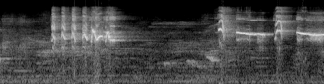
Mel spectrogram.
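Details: Orange-headed thrush singing in the continuous rolling style called ngeroll: two loud bursts of rapid, scratchy high notes, each ending in a thin, sharp whistle, separated by a quiet pause.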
